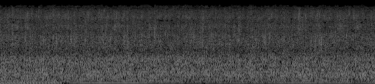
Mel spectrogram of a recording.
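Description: Steady, dense rain pours down in an animated Hindi moral story set in a village, a continuous loud hiss of drops on surfaces with a low hum underneath and no talking.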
